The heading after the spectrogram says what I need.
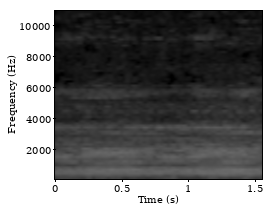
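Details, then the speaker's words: Early-1960s Browni TTR 402 high-fidelity portable tape recorder in record mode: steady whirring drive-motor hum with a fine buzz and no wobble. The motor is noisy, which is normal for this type of recorder. "So let's flip this into record. And we'll push play record. And the motor is making a lot of noise."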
